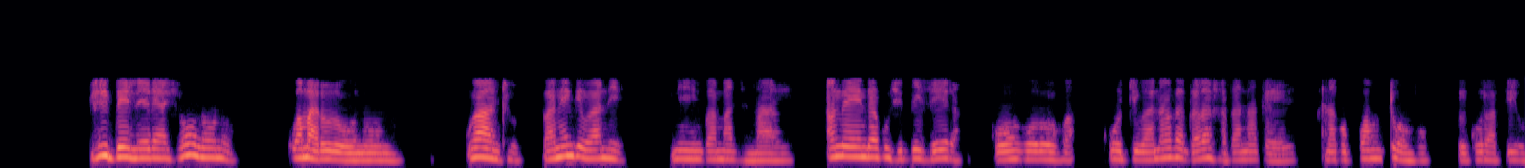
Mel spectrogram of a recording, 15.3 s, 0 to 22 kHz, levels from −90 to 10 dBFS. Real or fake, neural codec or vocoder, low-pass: fake; codec, 44.1 kHz, 3.4 kbps, Pupu-Codec; 3.6 kHz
